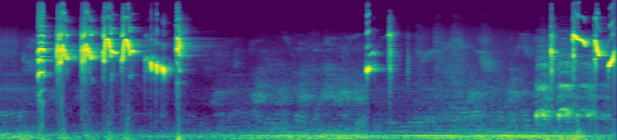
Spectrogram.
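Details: Teler song of a caged orange-headed thrush in North Bali, played to draw out singing: a cluster of high whistles at the start, a long low-humming pause, then a few more sharp notes near the end.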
